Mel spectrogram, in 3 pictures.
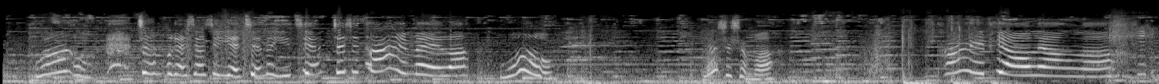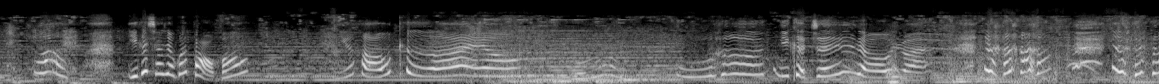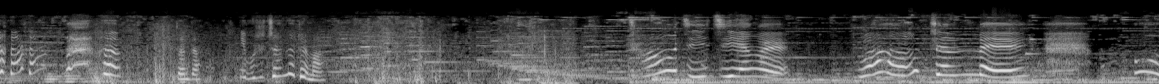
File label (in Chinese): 中文配音; 雪怪大冒险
